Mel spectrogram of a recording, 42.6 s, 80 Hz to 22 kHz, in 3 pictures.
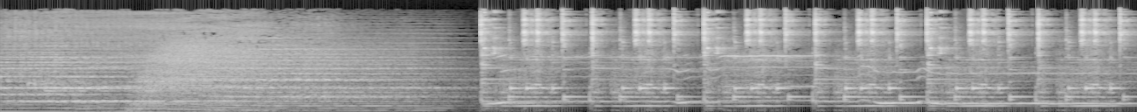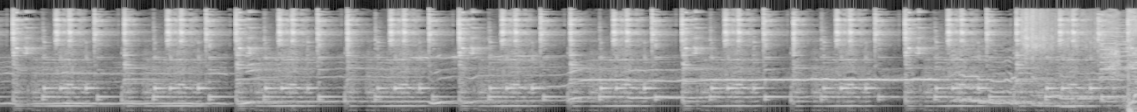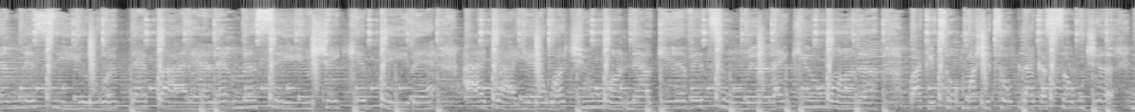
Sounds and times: Music: 0.0 - 42.6.

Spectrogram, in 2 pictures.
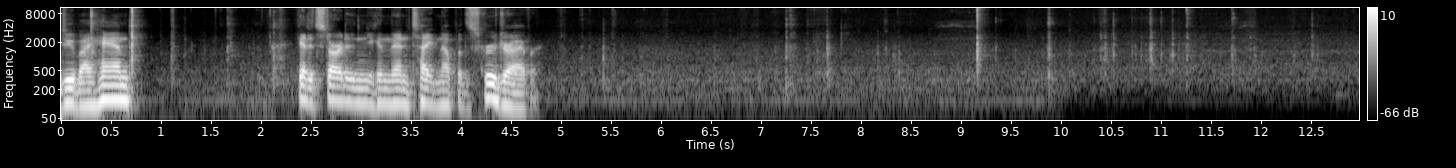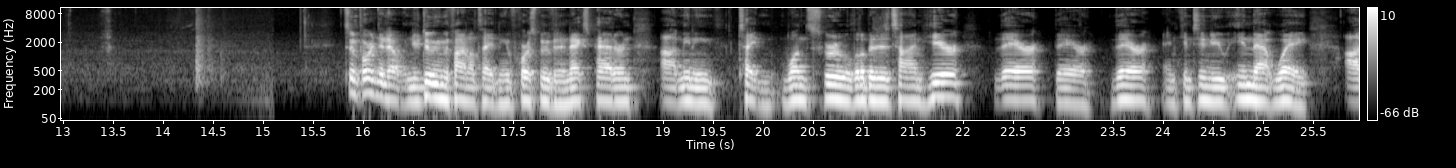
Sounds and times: Speech: 0.0 - 0.8, 2.4 - 4.8, 15.8 - 25.9.

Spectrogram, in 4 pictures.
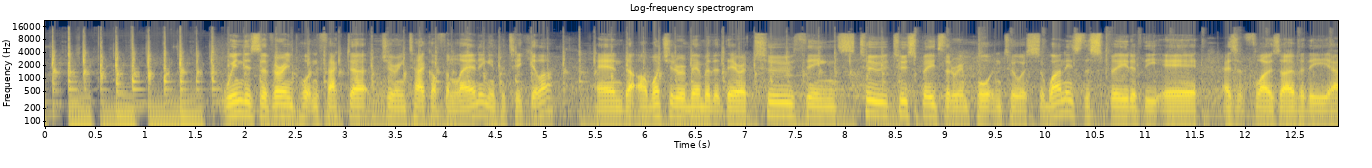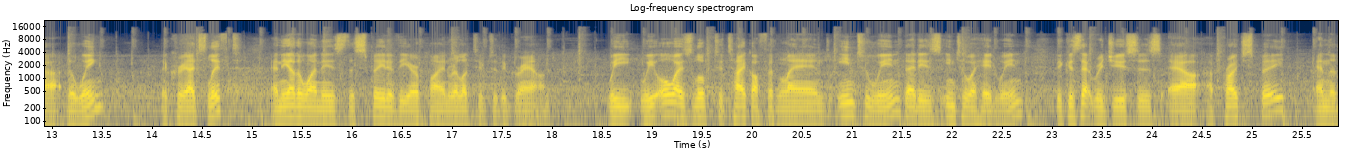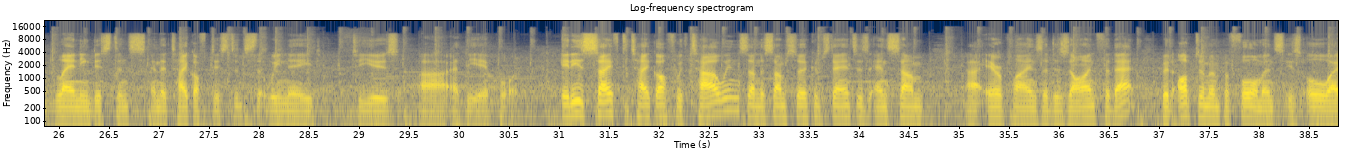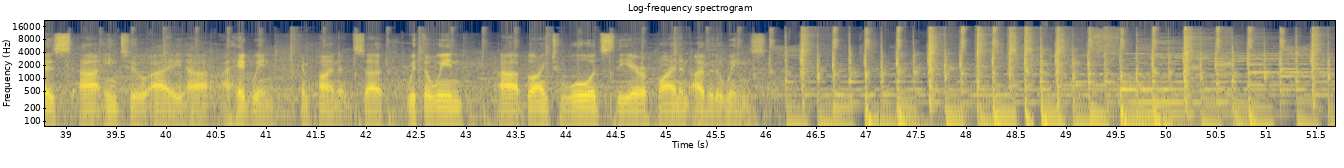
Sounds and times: Music: 0.0 - 51.6
Speech: 1.8 - 18.0, 18.6 - 46.0.

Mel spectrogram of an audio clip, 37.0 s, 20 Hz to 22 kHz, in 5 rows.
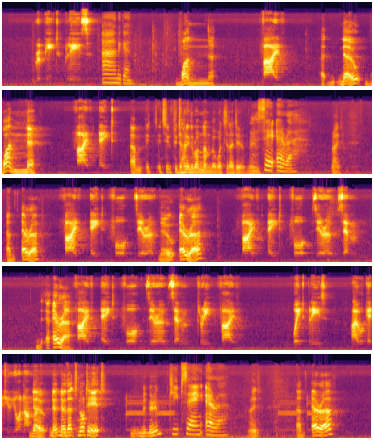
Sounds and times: Female speech, woman speaking: 2.0 - 2.7, 12.4 - 13.5, 33.0 - 34.2.

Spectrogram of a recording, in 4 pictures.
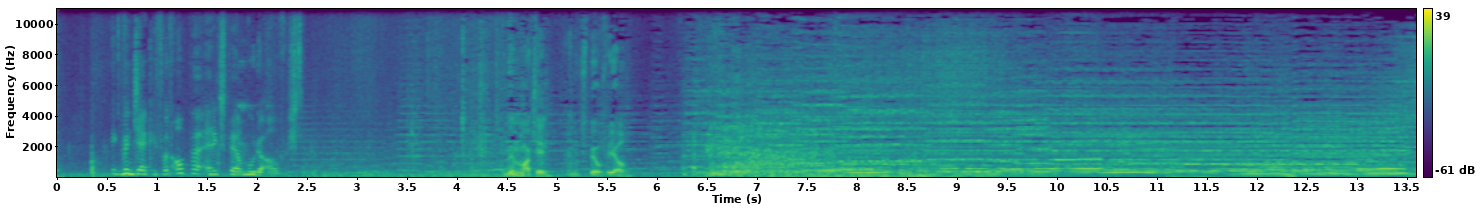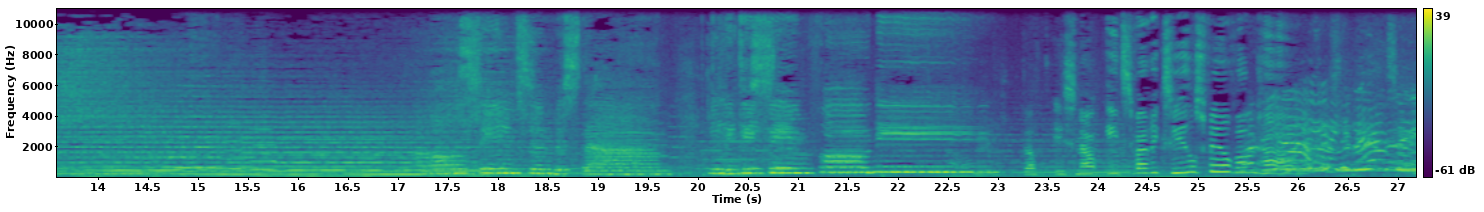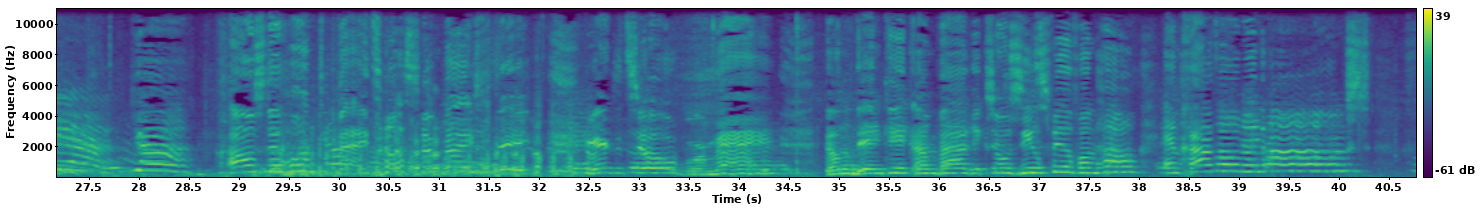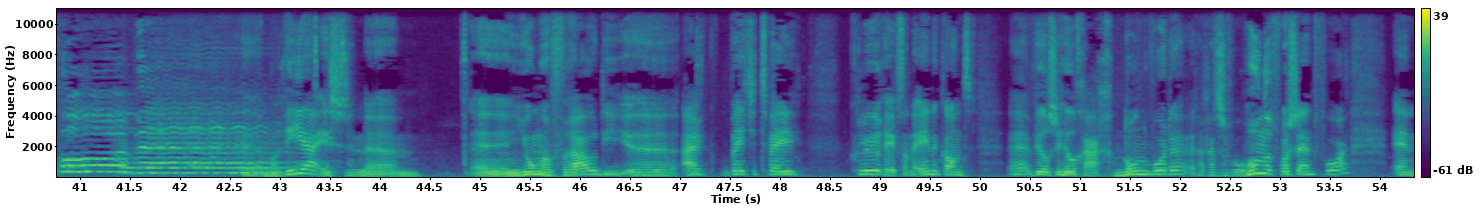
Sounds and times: Music: 2.0 - 28.0.

